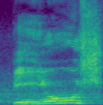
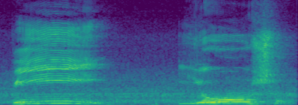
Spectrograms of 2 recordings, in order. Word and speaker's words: पीयूष: पीयूष का उच्चारण जब होगा तो प पर जो ई की मात्रा है वह दीर्घ मात्रा है। पीयूष।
